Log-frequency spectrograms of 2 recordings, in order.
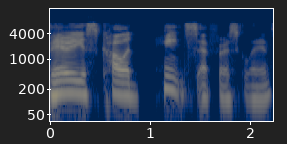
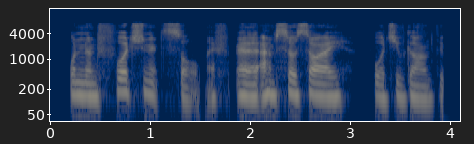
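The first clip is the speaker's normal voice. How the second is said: sad, sorrowful tone. Voicing Henry speaking to a trapped madman: sad. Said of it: "Henry looks at him sadly".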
